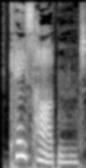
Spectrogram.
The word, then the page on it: case-hardened: anglais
